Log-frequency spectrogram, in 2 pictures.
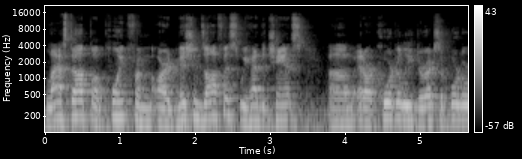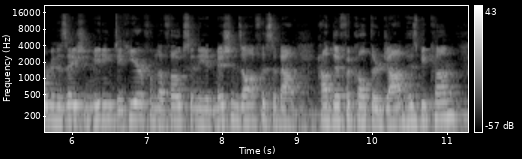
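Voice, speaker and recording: An American man with a slightly high voice presents an organizational update in an encouraging, instructive way. The delivery sounds partly scripted. The room echo is obvious, with faint noise behind him. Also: fairly even intonation, moderate pace. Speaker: alumni club staff presenter. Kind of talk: semi-scripted update to volunteers. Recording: roomy echo, background noise.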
